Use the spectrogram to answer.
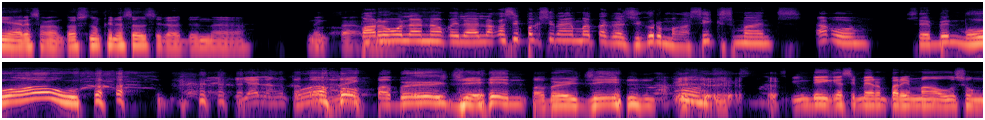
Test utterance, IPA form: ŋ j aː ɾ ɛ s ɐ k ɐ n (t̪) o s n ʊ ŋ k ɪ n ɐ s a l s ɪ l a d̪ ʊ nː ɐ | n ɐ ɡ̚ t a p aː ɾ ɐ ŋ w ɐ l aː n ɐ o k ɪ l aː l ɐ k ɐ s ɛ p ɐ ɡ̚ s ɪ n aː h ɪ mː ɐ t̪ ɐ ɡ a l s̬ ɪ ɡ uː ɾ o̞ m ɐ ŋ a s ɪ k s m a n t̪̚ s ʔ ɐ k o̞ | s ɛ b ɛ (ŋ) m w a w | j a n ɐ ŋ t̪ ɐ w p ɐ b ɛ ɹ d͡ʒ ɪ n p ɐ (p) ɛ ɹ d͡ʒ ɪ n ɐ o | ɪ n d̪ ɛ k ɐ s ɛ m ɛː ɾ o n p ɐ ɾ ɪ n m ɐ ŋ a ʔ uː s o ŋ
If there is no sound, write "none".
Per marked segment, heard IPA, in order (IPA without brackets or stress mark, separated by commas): t̪, n, b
